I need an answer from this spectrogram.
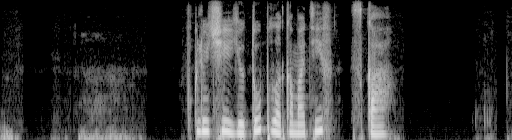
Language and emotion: Russian, neutral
